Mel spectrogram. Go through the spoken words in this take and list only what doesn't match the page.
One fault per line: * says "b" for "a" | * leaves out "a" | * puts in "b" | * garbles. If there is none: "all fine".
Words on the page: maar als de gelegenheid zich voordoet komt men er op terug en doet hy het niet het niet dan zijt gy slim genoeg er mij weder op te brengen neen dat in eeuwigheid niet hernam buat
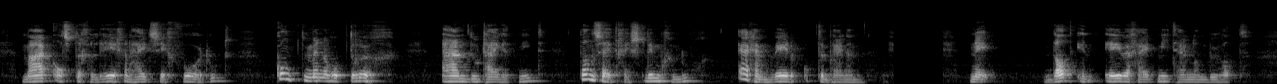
* leaves out "het niet"
* says "hem" for "mij"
